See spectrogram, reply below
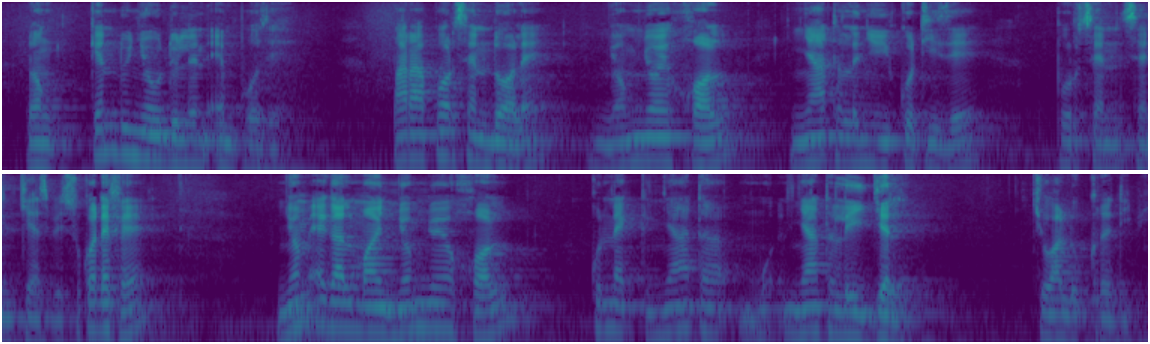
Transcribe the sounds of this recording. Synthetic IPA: dɔŋkɛnduɲowdulɛnɛ̰mpoːze | paɾapɔːrsɛndɔːlɛɲɔmɲɔjxɔlɲaːtɐlɐɲujikotize | puɾsɛnsɛnkɛsbisukɔdɛfɛ | ɲɔmɛɡalmaːɲɔmɲɔːjxɔl | kunɛkːɲatɐɲaːtɐlɐjɟəl | ciwalukɾedibi

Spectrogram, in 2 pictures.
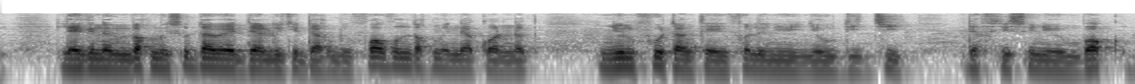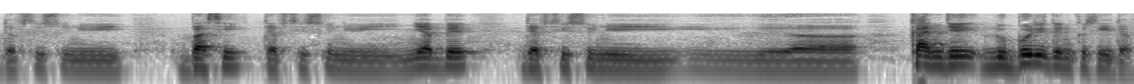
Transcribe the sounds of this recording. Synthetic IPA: lɛɡinɐkndɔxmisudɐwɛdɛlːucidɛxbifɔfundɔxminɛkːɔndɐk | ɲunfutɐŋkɐjfɐlɐɲujɲɐwdiɟi | dɛfsisuɲujmbɔkːdɛfsisuɲuj | bɐsid̥ɛfsisuɲujɲɛbɛdɛfsisuɲuj | kaɲɟɛlubəɾidɐɲkɔsidɛf

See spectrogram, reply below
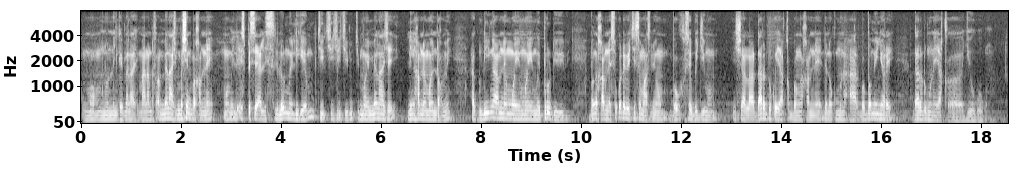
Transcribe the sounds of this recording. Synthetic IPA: mɔːmnunːɐɲkomɛlad͡ʒmaːnaːmdɐfɐ̰mɛlaːʃmɐʃinbɐxɐmnemo̰ːmḭlḭɛ̰spesia̰lisloːlmojliɡemt͡ʃiiiiimɔjmelat͡ʃeliŋɡɐxamnemɔjndoxmi | akliŋɡɐxamnemɔjmɔjmɔjpɾodwiwibi | bɐŋɡɐxamnesukɔdefet͡ʃisɐmaːsbḭmɔːmbo̰ɡuxasebɐɟimoːm | inʃaːlːadaɾdukɔ̰ja̰kːbɐ̰ŋɡɐxa̰mnedɛnokumunɐ̰ʔa̰ːɾbɐbɐmiɲɔɾe | daɾdumunɐjakːɟiwuboːɡu

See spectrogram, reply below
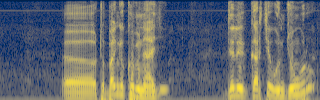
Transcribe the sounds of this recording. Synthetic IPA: tobaŋɡikominad͡ʒi | delikaɾt͡ʃewund͡ʒuŋwuɾu

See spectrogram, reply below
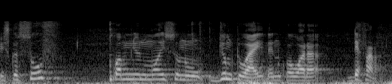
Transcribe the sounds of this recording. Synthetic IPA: piskɐsuːf | kɔmɲunmɔjsunud͡ʒumtuwaːjdɛnkɔwɐɾɐdɛfɐr

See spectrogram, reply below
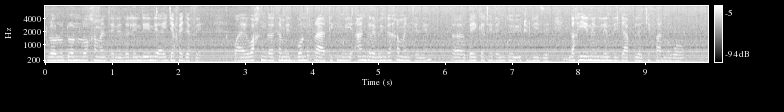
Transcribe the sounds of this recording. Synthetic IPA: lɔːludɔːnlɔxɐmɐntɛnɛdɐlindiːndiɐjɟɐfɛɟɐfɛ | waːjɛwɐxŋɡɐtɐmit̚bɔnpɾatikmujiʔaŋɡɾɛbiŋɡɐxɐmɐntɛnɛ | bɐjkɐtɛdɐɲkɔjytilize | ndɐxjinɐŋlendiɟapːlɐcifɐrnɐwɐw

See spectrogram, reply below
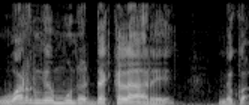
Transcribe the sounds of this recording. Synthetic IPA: wɐɾŋɡɐmunɐdɛklaːɾɛ | nɛkɔ

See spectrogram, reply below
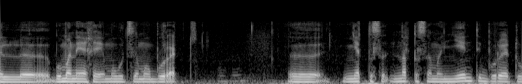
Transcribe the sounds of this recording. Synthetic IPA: əlbumɐnɛːxɛmɐwutsɐmɐbuɾɛ̰t | ɲɐtːsnɐtːəsɐmɐɲɛːntibuɾɛtː

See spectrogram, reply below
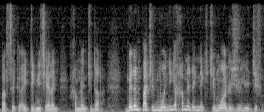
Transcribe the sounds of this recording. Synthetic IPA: pɐɾsəkəɐjtek̚nisɛlɐɲ | xɐmnɐɲcidɐ̰ɾɐ | bɛnɐnpat͡ʃːibimɔːjɲiŋɡɐxɐmnɛdɐɲnɛkːcimwaːdəʒulijeɟifɐ

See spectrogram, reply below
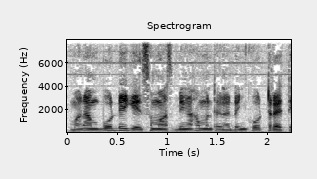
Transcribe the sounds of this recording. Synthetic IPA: manambodeɡesəmasbiŋahaməntenadəɲkotɾete

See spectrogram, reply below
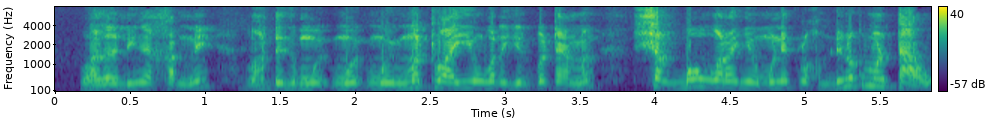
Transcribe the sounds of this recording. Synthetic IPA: wʔɐlːɐliŋɡɐxɐmnɛ | wɐxdəɡmumumujmɐtːwaːjinwɐɾɐd͡ʒilbɐtanɐ | ʃɔk̚bɔwɐɾɐɲɐwmunɛkːlɔxɐmdinɐkumɐntaːw

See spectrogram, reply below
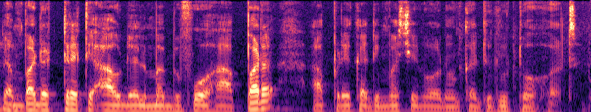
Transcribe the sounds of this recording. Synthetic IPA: ɗambadatɾɛtɛawɗɛlmabifɔɦapaɾa | ʔapɾɛkadimaʃinɔɗɔnkadiɾutɔhɔt

